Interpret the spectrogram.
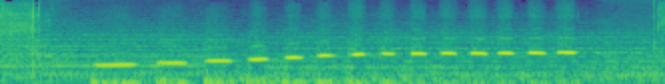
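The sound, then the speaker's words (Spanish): A clear whistle, imitating how the legendary Silbón whistles, climbs note by note up a scale from do to si, then repeats the top pitch in several quick, evenly spaced whistles. The sound is fairly loud and heard alone without talk. “De hecho, encontré varias, varias versiones, pero encontré una muy interesante que dicen que silba de do hasta si. Y luego se queda ahí y chifla varias veces.”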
